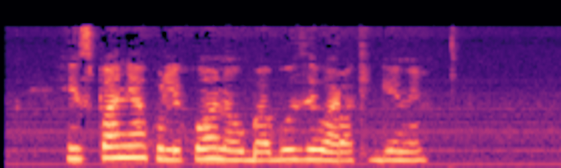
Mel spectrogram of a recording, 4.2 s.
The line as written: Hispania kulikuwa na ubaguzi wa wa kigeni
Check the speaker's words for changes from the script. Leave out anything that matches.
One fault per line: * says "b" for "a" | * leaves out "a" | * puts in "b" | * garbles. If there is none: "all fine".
all fine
